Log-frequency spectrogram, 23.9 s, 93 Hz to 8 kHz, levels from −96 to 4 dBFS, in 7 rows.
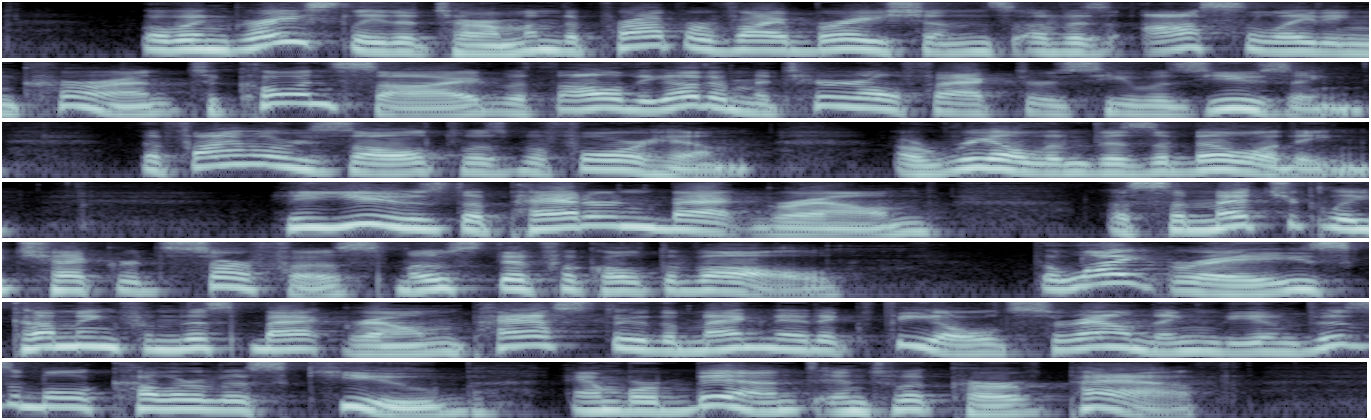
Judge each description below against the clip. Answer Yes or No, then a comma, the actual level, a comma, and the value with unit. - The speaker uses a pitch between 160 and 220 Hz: Yes, medium, 185 Hz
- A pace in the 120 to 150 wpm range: No, average, 170 wpm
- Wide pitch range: Yes, wide, 5.7 semitones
